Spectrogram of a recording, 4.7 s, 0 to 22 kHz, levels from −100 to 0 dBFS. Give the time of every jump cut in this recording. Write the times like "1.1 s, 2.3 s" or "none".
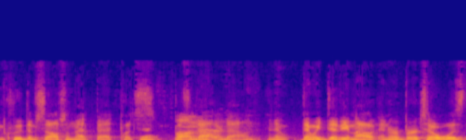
2.6 s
